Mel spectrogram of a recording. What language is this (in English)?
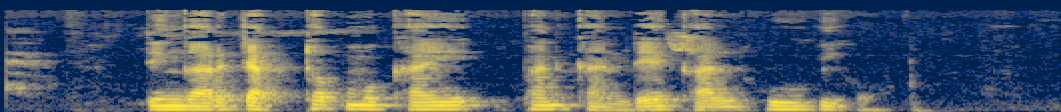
Tupuri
